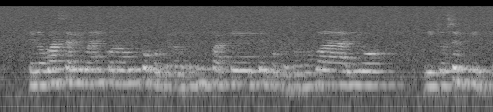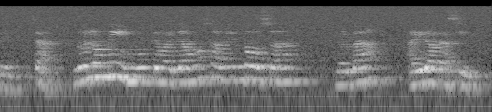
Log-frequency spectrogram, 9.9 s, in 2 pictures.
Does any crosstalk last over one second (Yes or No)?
No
